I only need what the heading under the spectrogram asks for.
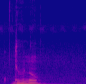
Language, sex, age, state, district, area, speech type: Assamese, male, 30-45, Assam, Nagaon, rural, spontaneous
